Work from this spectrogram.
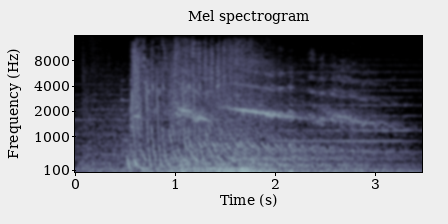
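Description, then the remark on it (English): A sci-fi torpedo firing effect: a sudden sharp burst followed by a rushing, whooshing tail with descending electronic tones that slowly fade, loud, with no voices. “There's only a few other notes I have for this mm. original torpedo sound.”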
